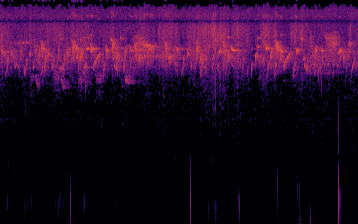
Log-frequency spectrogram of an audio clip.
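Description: Faint birdsong: many small high chirps over a low outdoor hush, with a few soft low thumps.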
